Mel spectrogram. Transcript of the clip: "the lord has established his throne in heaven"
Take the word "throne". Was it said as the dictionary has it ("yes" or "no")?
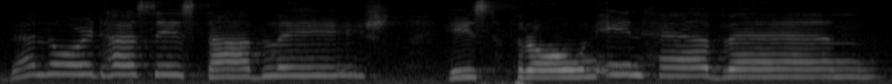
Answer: yes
